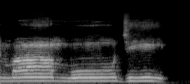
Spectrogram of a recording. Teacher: माँ अलिफ की मिकदार, मू वाव की मिकदार, जी या की मिकदार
